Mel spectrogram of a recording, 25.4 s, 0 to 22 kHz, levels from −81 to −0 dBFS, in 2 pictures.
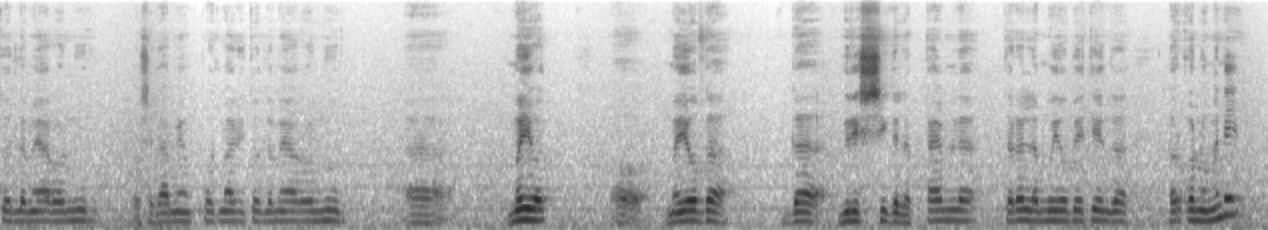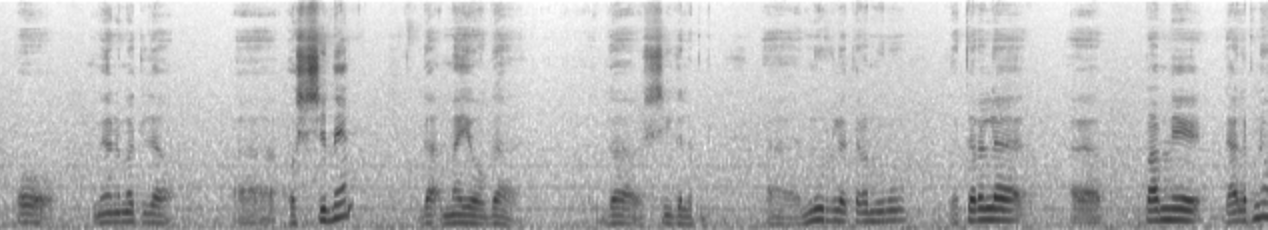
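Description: No technical faults can be heard anywhere in this recording.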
